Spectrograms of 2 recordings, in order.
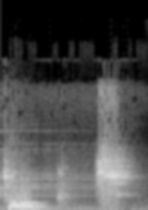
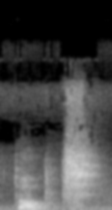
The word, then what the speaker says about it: talked: Talked. Parece que tem um T no final. Talked.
